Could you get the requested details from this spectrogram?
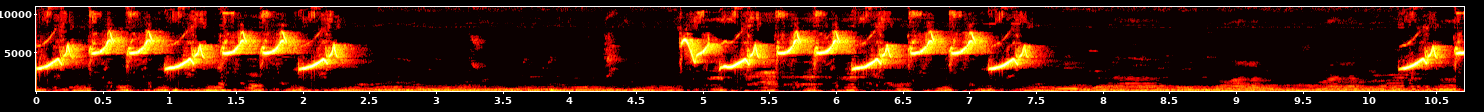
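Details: Cinereous tit (gelatik batu) song, used as a tutor recording: quick two-note whistles, each note rising sharply then a high thin note, repeated in bursts of about two seconds separated by quiet pauses.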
